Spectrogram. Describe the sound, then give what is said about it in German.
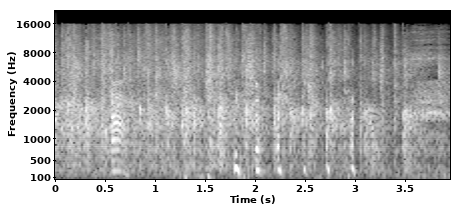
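Welcoming applause from an audience greets a German-Iranian artist, a dense, steady wash of clapping that runs the full length while a voice speaks over it. “Ich bitte Sie um einen herzlichen Willkommensapplaus für die deutsch-iranische Künstlerin Bettina Pustschi.”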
